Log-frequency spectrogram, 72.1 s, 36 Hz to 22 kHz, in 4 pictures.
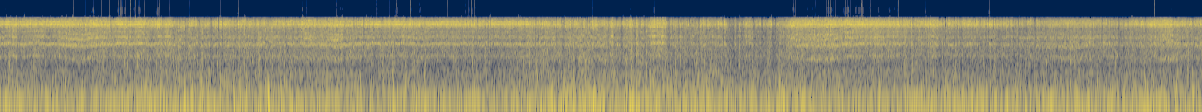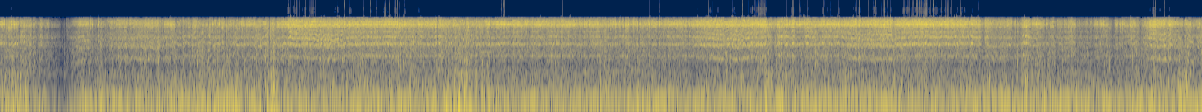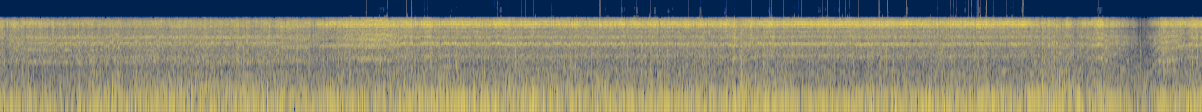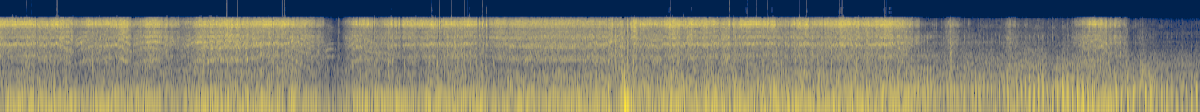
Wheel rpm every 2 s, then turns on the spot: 230, 230, 230, 240, 230, 230, 230, 230, 210, 140, 220, 230, 230, 230, 220, 230, 230, 230, 200, 190, 200, 230, 230, 230, 230, 240, 100, 180, 160, 110, 220, 210, 220, 200, 20, 50.
none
